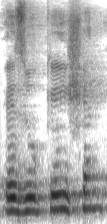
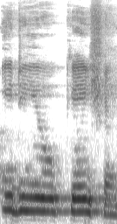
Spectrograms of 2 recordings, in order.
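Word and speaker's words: education: Progress is নট অ্যাট all possible, again আবারও without এডুকেশন, শোনো এডুকেশন অথবা ইডিউকেশন দুইটো উচ্চারণ, without এডুকেশন women cannot B uplift, অর্থাৎ এডুকেশন ছাড়া, শিক্ষা ছাড়া মহিলাদের উন্নতি সম্ভব না।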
